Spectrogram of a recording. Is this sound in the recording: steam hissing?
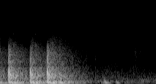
no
